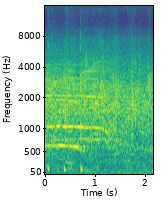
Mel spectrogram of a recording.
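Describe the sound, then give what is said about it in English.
A crowd breaks into steady, dense applause, the clapping loud and continuous for a couple of seconds with a faint murmur of voices mixed in. “Give them a round of applause for being brave enough to come out, yes.”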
